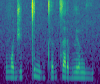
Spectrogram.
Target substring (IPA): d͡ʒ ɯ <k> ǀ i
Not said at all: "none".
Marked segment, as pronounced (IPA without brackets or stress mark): k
